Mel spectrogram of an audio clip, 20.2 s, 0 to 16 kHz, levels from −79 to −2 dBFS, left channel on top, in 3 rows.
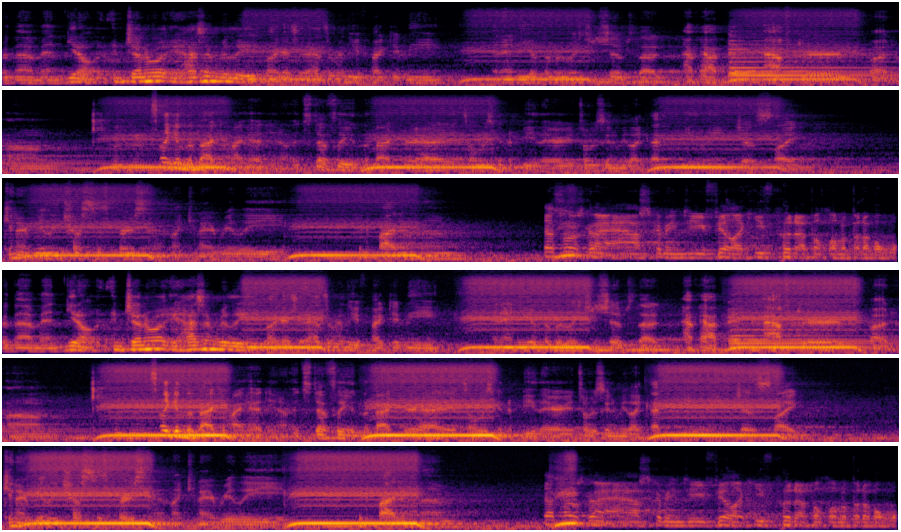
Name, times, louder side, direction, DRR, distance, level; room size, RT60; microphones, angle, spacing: voice 1, 0.0-3.3 3.7-7.5 7.9-12.7 13.5-15.6 16.1-16.9, right 2 dB, 65° right, 7 dB, 1.2 m, -28 dB
sound 1, 1.8-17.8, right 7 dB, 90° right, 0.5 m, -24 dB
sound 2, 5.5-7.7, left 3 dB, 40° left, 1.4 m, -32 dB
voice 2, 7.6-8.0 9.8-10.1 17.5-20.1, left 1 dB, 10° left, -1 dB, 1.5 m, -31 dB
29.5 x 23.5 x 6.2 m, 2.4 s
head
